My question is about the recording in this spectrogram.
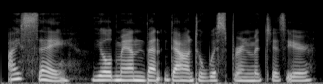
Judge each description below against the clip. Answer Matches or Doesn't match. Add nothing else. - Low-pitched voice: Doesn't match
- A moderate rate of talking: Doesn't match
